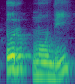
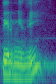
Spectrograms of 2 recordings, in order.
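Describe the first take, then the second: First: The first two syllables have the vowels u and u. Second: The first two syllables have the vowels i and i. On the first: "di domah tak dengan memnya Turmudi" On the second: "diharokati harokat tak dengan mimnya Tirmidzi"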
